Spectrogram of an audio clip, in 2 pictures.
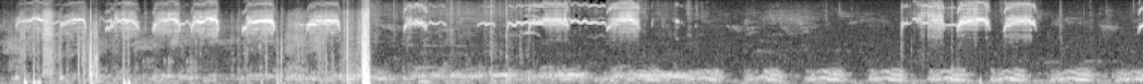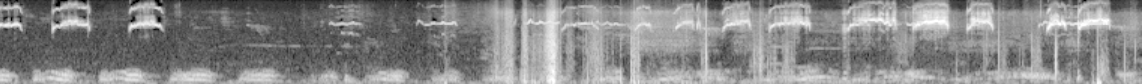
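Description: Domestic pigeons cooing, a long run of low repeated coos at about one and a half a second, strongest through the middle. High chirping calls come in groups at the start, around the middle and through the last third, with a few sharp knocks, the loudest about five seconds in.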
